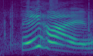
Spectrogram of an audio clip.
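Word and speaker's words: Boeheim: court advantage but let's see if you can pronounce these words ready Ananda Ananda Ananda yes baheim bohim close bohim closer beheim this is Jim beheim he's the coach here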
